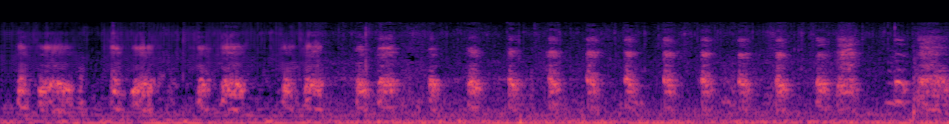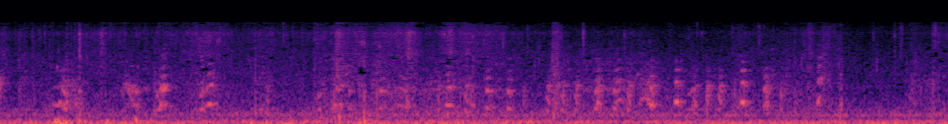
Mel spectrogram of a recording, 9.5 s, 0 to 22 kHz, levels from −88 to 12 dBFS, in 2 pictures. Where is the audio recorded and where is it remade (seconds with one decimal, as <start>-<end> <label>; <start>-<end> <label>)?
0.0-1.6 remade; 1.6-9.5 recorded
